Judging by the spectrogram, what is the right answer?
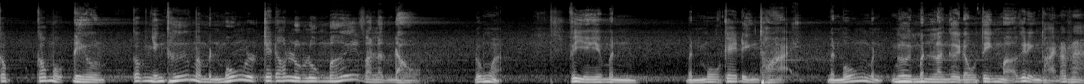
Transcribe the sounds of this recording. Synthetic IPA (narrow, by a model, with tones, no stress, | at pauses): kɔ˨˦ | kɔ˨˦mo˨˩t̚ɗi˨˩əwkɔ˨˦ɲɨ̰˧˥ŋt̪ʰɨ˨˦maː˨˩mï˨˩ŋ̟mu˨˦ənkaː˨˦jɗɔ˨˦lu˧ənlu˧ənməː˨˦jvaː˨˩lə˨˩nɗə˨˩w | ɗʊ˨˦ŋ͡mə̰ː˧˨˩ | vi˨˦zṵ˧˨ɲɨ˧mï˨˩ŋ̟ | mï˨˩ŋ̟mu˧əkaː˨˦jɗḭ˧˨ənt̪ʰwa̰ː˧˨j | mï˨˩ŋ̟mu˨˦nmi˨˩ŋŋɨ˨˩əjmï˨˩ŋ̟laː˨˩ŋɨ˨˩əjɗə˨˩wt̪i˧ənməː˧˩kaː˨˦ɗḭ˧˨t̪ʰw̰aː˧˨jɗɔ˨˦zaː˧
